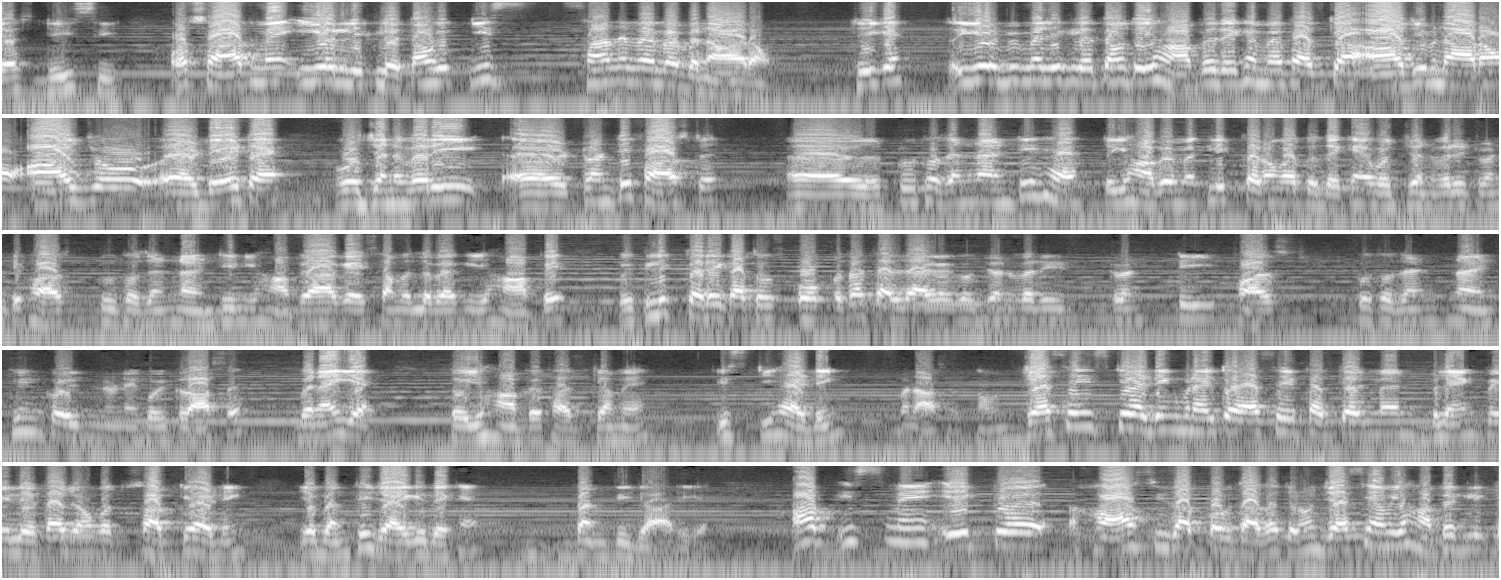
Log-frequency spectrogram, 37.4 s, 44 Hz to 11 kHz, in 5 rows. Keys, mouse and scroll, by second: 2.5 click, 13.9 click, 16.7 click, 24.7 click, 26.7-27.5 scroll up 1, 29.9 click, 34.2-36.0 scroll down 1, 36.0 click.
